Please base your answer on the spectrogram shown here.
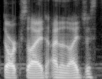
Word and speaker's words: Darkseid: people pronounce his name they usually call him darkseid a lot of people actually call him dark seed i like to stick with dark side i don't know i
